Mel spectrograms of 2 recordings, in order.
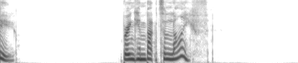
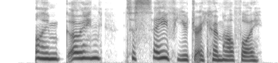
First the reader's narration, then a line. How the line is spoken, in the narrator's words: she said in a steady voice, because this time it was a promise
